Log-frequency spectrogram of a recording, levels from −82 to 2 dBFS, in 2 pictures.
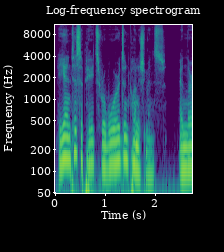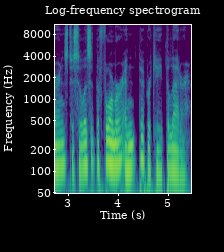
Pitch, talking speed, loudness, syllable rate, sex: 115 Hz, 165 wpm, -20 LUFS, 5.7 syllables/s, male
